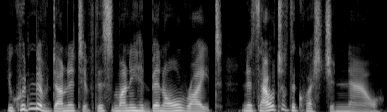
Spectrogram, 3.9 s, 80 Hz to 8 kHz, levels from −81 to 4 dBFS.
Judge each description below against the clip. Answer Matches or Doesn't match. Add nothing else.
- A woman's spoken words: Matches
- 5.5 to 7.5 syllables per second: Matches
